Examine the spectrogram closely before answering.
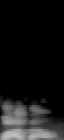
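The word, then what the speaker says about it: Oiselle: that's okay I I never knew how to pronounce it either but it's wazzle okay I'm like obsessed with the clothing that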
